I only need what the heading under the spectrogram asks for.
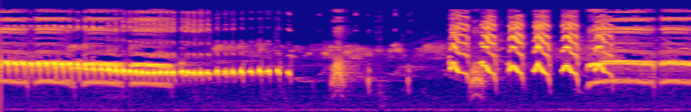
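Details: The 'ro ro' of a female laughingthrush, played to rouse males: a rapid throbbing trill sliding slightly down, a soft rasp, then five sharp rising-falling notes and a steady whistle.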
